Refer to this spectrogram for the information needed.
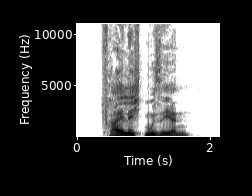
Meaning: plural of Freilichtmuseum
- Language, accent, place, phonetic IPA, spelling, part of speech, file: German, Germany, Berlin, [ˈfʁaɪ̯lɪçtmuˌzeːən], Freilichtmuseen, noun, De-Freilichtmuseen.ogg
